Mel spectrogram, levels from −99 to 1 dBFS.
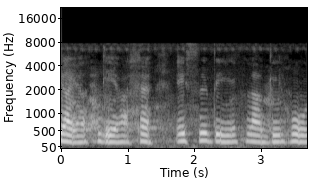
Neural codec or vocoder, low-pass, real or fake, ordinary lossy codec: codec, 16 kHz, 16 kbps, FunCodec, trained on LibriTTS, 50 frames a second; none; fake; none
